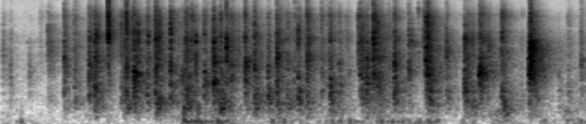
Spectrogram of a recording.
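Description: An audience at a school quiz game applauds steadily for several seconds, a dense patter of overlapping claps with a low rumble underneath, staying fairly loud throughout with no talking.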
